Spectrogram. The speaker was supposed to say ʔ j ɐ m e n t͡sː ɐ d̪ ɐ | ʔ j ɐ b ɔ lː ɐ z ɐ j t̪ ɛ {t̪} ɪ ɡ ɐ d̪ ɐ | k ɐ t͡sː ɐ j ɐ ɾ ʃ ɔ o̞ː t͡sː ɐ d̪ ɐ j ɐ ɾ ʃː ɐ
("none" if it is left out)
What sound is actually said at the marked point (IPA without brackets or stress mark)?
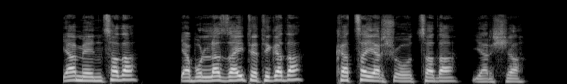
t̪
